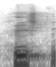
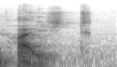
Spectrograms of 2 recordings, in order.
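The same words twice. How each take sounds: First: हिस्ट with a short "i"; wrong pronunciation. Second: हाइस्ट with an "eye" glide; correct pronunciation. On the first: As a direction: say हिस्ट like "hist", rhyming with list. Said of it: "हिस्ट नहीं है". (हिस्ट, छोटी "इ" के साथ) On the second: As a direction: say हाइस्ट as "hyst", falling at the end. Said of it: "हिस्ट नहीं है, हाइस्ट". (हाइस्ट, "आइ" की आवाज़ के साथ) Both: Shown as a demonstration.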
